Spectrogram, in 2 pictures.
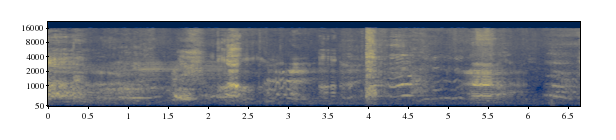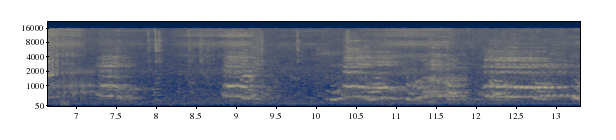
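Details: Seals calling with loud, hoarse, harmonic roars and barks in uneven bursts, some rising and falling. Quieter gaps fall between outbursts, and human voices seem to mix in.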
